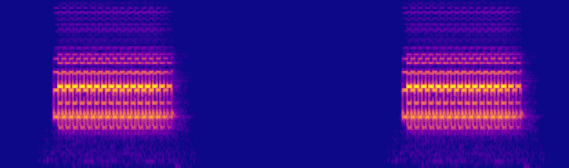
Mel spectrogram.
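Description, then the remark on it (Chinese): A telephone rings twice, a call from Dad coming home just after nine in the evening, each ring a bright, trilling electronic burst lasting just over a second, separated by a few seconds of silence. No voices are heard. “这晚九点多，爸爸打电话回来”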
